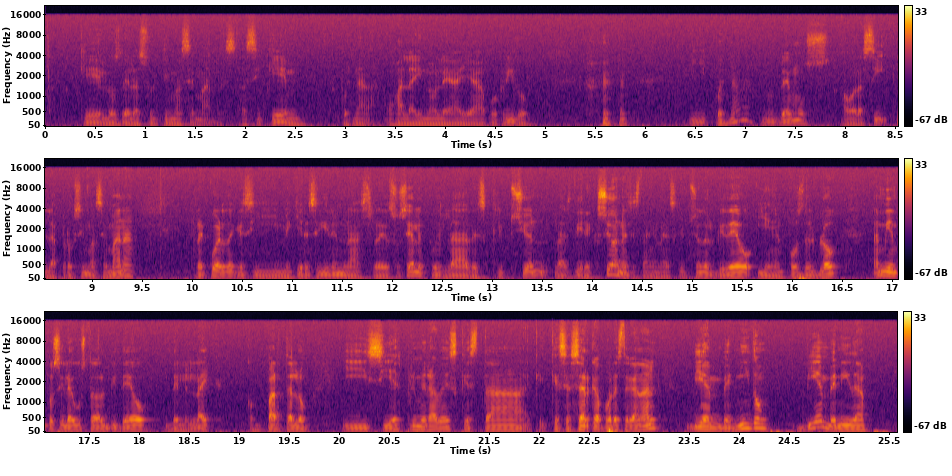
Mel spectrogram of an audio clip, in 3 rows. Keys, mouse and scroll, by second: 0.2 middle click, 1.7 right click, 2.2 middle click, 3.7 click, 4.4-5.6 scroll down 6, 6.0 scroll down 2, 9.2-12.5 drag.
